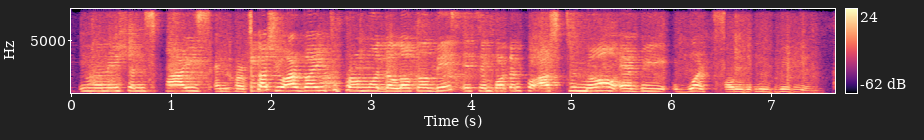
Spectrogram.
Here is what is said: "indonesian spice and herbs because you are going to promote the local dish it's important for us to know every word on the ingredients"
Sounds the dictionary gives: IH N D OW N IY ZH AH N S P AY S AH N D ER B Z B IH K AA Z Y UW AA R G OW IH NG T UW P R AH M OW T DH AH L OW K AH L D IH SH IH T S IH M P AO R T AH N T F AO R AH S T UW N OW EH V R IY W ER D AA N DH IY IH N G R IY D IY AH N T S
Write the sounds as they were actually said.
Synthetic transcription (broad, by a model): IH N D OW N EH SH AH N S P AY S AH N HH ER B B K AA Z Y UW AA R G OW IH NG T UW P R AH M OW T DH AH L OW K AH L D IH S IH T S IH M P AO R T AH N T F AO R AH S T UW N OW EH V R IY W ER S AA N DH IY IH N G R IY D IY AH N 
